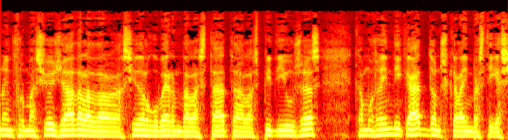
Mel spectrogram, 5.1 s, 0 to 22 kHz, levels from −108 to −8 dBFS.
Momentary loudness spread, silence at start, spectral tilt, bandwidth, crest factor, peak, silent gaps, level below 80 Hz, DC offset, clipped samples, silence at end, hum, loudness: 6 LU; 0 s; -5.5 dB/octave; 16 kHz; 16 dB; -2 dBFS; none; -52 dBFS; under 0.1%; under 0.1%; 0 s; none; -18 LUFS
